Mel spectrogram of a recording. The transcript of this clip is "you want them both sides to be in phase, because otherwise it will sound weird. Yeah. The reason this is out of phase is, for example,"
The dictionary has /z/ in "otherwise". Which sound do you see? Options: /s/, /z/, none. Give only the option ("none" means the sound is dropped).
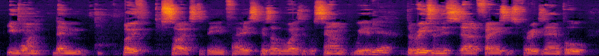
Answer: /z/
